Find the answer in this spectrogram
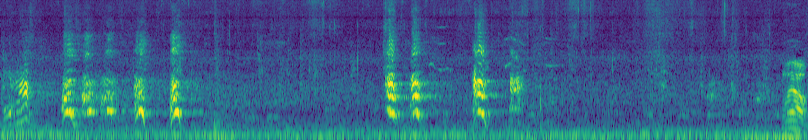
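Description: A dog giving short, high-pitched yips and whines in two bursts: several in the first two seconds and a few more about five to six and a half seconds in.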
